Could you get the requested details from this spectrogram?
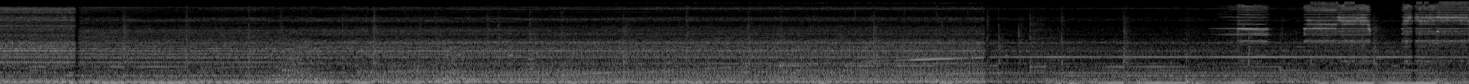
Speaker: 18 minutes later, in high definition, that's going to mill out that block.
